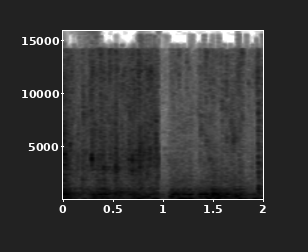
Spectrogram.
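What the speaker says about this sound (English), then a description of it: "Run it through water," Tap water runs steadily into a sink while a Voltas Beko dishwasher filter is rinsed under it, a loud continuous splashing hiss that briefly dips around the midpoint before resuming.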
